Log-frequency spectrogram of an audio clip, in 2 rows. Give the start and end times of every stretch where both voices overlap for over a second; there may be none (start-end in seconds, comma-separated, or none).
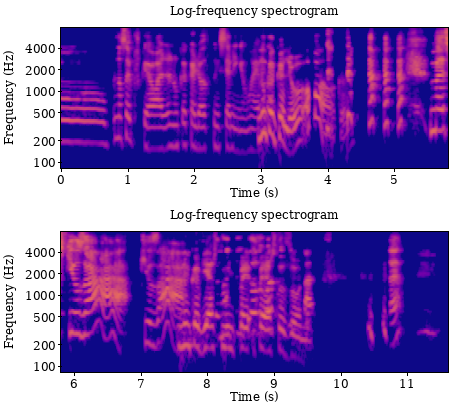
7.7-9.6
